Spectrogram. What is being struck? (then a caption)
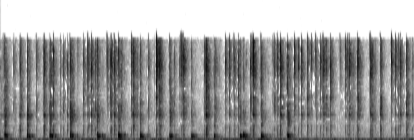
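Glass candle jar. A wide glass candle jar filled with orange wax, with a clear lid, is held up and tapped quickly with long nails. The result is a rapid, quiet stream of short, bright ticks that die out almost instantly, over a faint low hum.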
